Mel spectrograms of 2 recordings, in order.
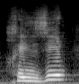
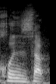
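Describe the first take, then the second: First: The vowels are i, then i. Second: The vowels are u, then a. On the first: "kha dengan zai baris bawah" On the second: "dengan dhammah"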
